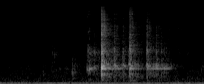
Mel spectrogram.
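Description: A plastic lottery ball dropped down a clear tube, landing with a sharp clack on the ball below and bouncing with two or three lighter clicks. The first hit rings briefly.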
